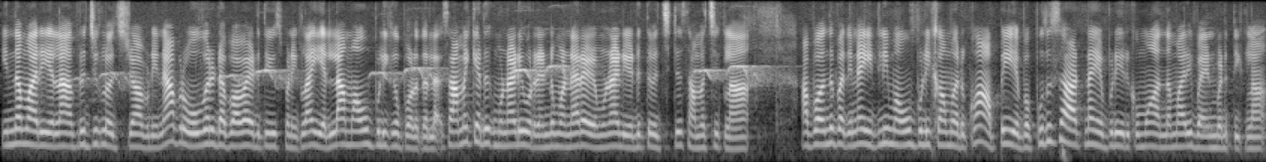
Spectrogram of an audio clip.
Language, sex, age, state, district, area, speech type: Tamil, female, 30-45, Tamil Nadu, Cuddalore, rural, spontaneous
